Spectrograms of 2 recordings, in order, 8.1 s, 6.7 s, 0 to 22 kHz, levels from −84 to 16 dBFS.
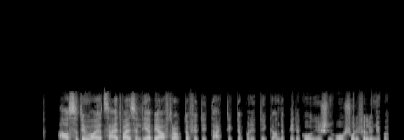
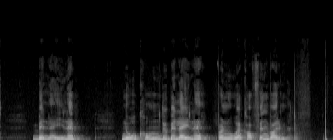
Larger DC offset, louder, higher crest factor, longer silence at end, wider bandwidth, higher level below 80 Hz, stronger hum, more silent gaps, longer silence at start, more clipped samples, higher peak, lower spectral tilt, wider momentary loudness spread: neither; first, -20 LUFS vs -23 LUFS; about the same, 20 dB vs 16 dB; first, 0.35 s vs 0.15 s; second, 7.8 kHz vs 13 kHz; first, -60 dBFS vs -76 dBFS; neither; first, 3.63-3.67 s, 4.14-4.21 s, 4.44-4.52 s, 4.66-4.72 s, 4.85-4.90 s, 5.11-5.18 s, 5.33-5.38 s, 5.69-5.77 s vs none; first, 1.15 s vs 0.65 s; neither; first, -2 dBFS vs -8 dBFS; second, -3 dB/octave vs -6.5 dB/octave; first, 14 LU vs 11 LU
